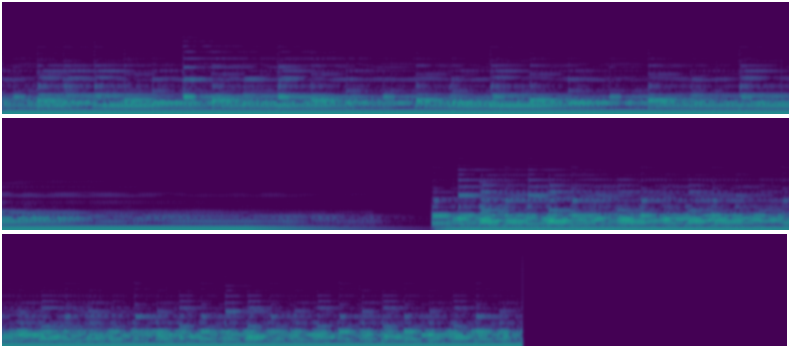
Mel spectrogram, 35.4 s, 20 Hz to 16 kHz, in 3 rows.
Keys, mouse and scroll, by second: 3.0 click, 4.7 Tab, 7.2 Tab, 10.8 click, 17.8 click, 18.9 Tab, 20.1 click, 20.9 Tab, 22.5 typing, 23.5 click, 28.0 click, 30.5 typing, 31.7 click, 31.7 typing.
